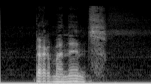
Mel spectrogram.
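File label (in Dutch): "permanent", Dutch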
